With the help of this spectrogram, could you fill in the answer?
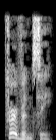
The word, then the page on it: fervency: British English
